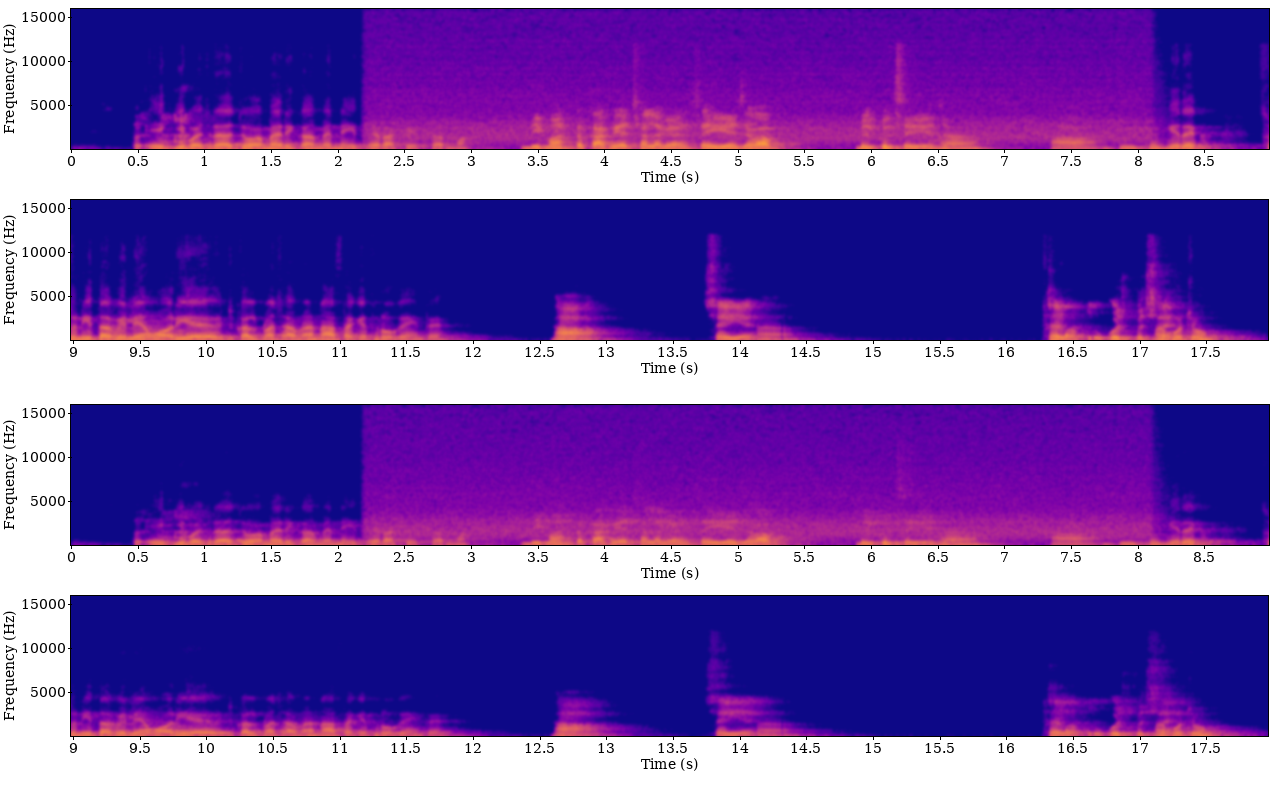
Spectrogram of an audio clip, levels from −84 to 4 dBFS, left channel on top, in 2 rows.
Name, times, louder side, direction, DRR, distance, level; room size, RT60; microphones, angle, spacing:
voice 1, 0.5-3.0 6.4-6.8 7.7-8.5 8.9-11.8 14.1-14.4 16.3-16.5 17.1-17.6, left 3 dB, 40° left, 12 dB, 0.7 m, -26 dB
sound 1, 2.2-8.1, equal, 5° right, 1.9 m, -41 dB
voice 2, 3.4-5.4 5.9-6.6 7.4-7.7 12.6-13.0 13.7-14.1 16.3-17.3, left 4 dB, 75° left, 9 dB, 0.6 m, -25 dB
15.5 x 7.8 x 8.1 m, 0.84 s
head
